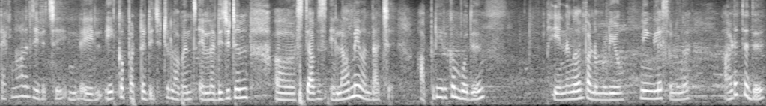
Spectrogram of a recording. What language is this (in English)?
Tamil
